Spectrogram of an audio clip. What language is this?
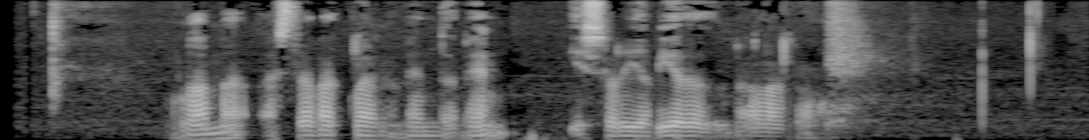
Catalan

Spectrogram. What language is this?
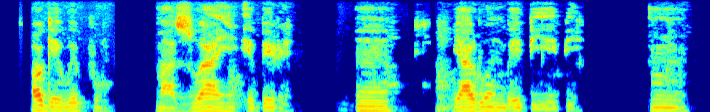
Igbo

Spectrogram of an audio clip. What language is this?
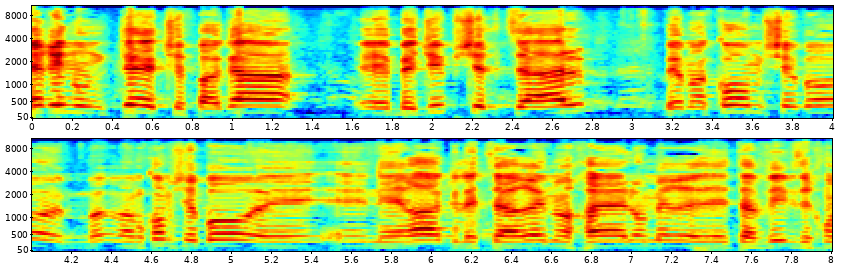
Hebrew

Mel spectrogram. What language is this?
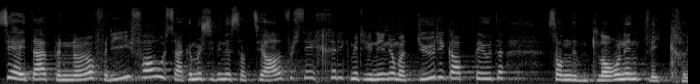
Swiss German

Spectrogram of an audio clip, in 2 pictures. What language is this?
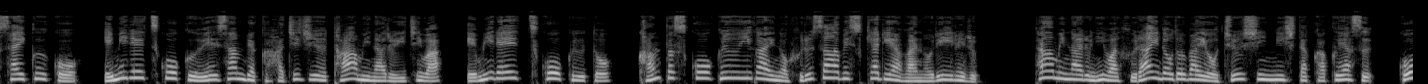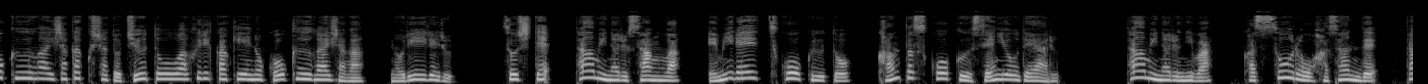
Japanese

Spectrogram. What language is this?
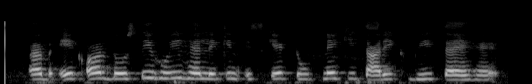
Hindi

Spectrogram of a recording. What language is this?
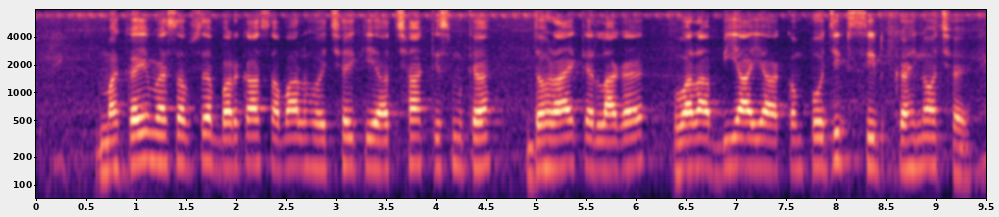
Maithili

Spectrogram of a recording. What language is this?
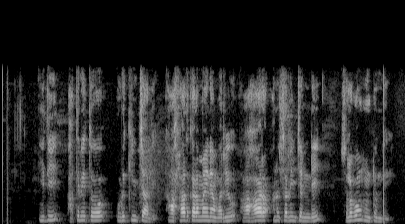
Telugu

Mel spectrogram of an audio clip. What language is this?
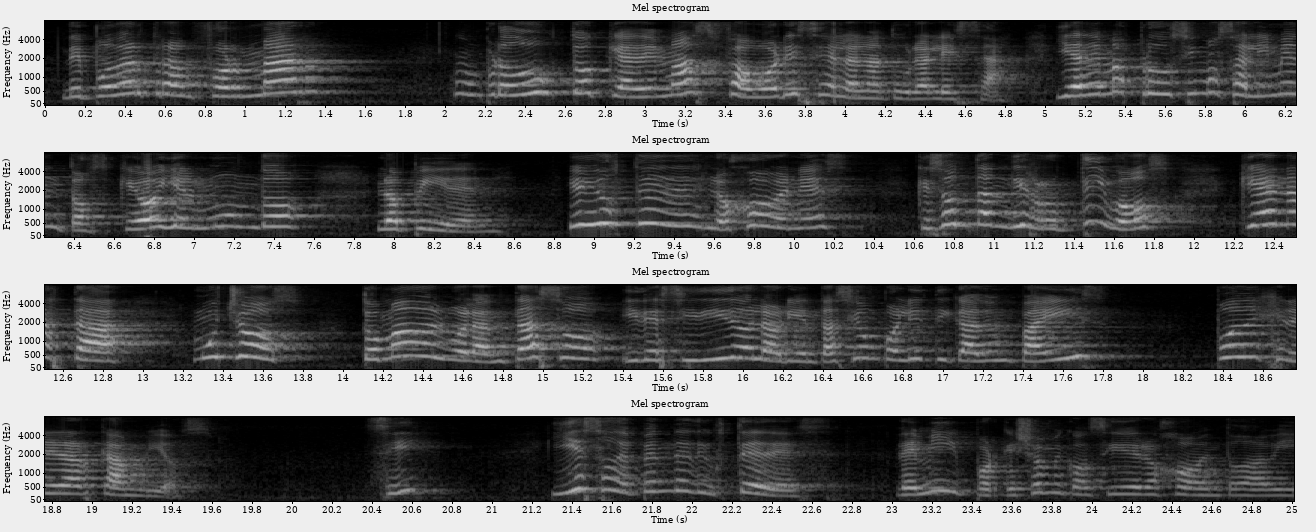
Spanish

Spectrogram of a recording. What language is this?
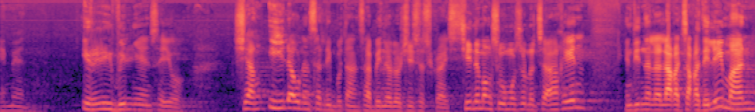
Filipino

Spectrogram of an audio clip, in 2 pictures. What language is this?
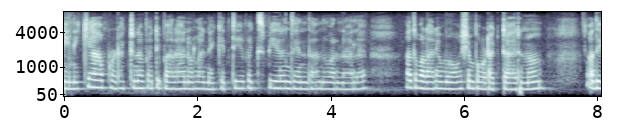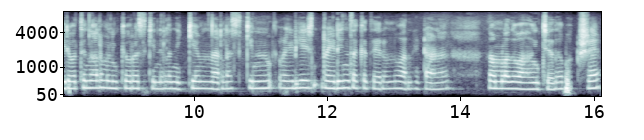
Malayalam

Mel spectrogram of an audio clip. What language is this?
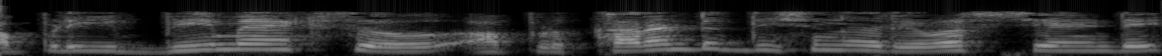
Telugu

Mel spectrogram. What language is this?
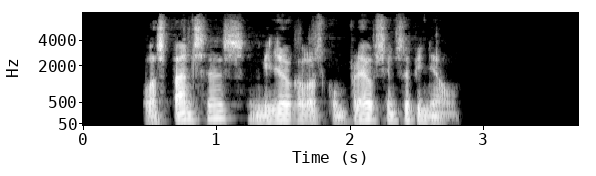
Catalan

